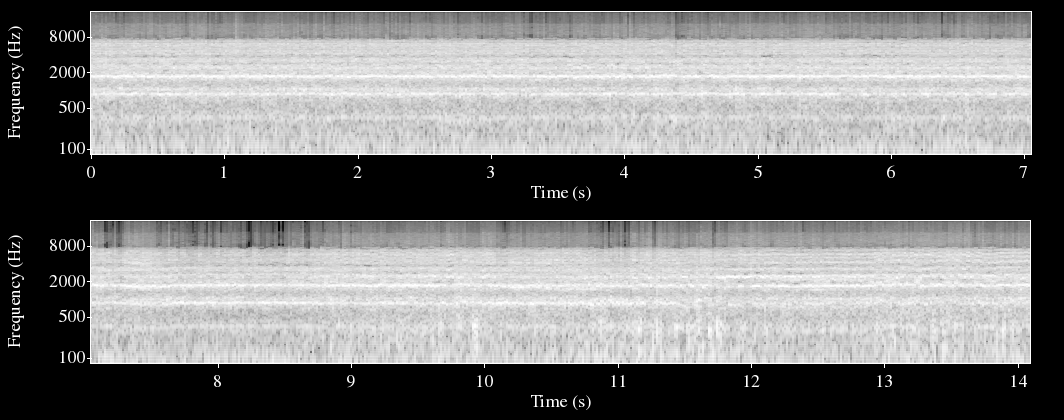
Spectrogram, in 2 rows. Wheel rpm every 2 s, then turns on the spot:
230, 230, 230, 230, 240, 220, 210.
none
